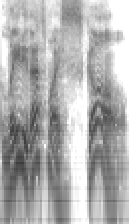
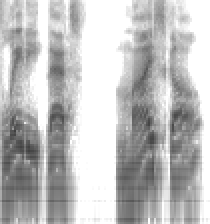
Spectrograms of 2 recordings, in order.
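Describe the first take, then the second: First: The word "skull" carries the main stress. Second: The word "my" carries the main stress. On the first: It is the skull, not some other bone. "like it's not my tibia" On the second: The skull belongs to the speaker, not the listener. "like it's not yours"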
